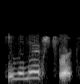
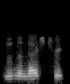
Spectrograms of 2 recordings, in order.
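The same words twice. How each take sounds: First: Exasperated squeal. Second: Said in the usual way. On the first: Retold or imitated. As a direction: Do the next trick in a sudden high mock squeal. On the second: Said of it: "I said".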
